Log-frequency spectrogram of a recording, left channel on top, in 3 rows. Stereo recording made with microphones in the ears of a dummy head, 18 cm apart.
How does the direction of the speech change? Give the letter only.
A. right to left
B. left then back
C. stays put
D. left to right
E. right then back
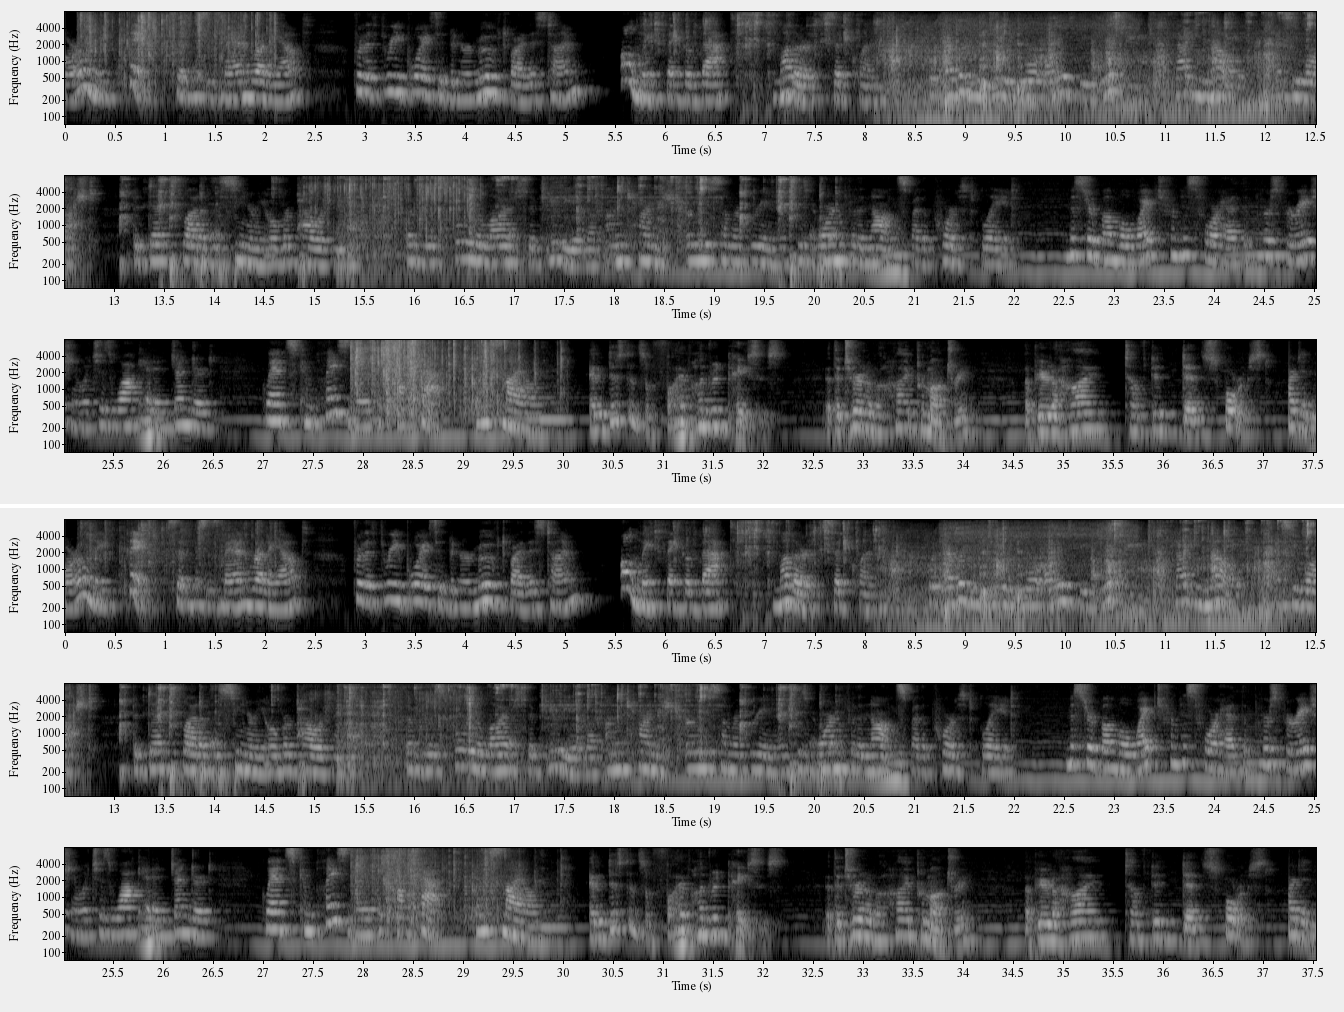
A.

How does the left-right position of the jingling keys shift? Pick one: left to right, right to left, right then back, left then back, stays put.
right then back.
